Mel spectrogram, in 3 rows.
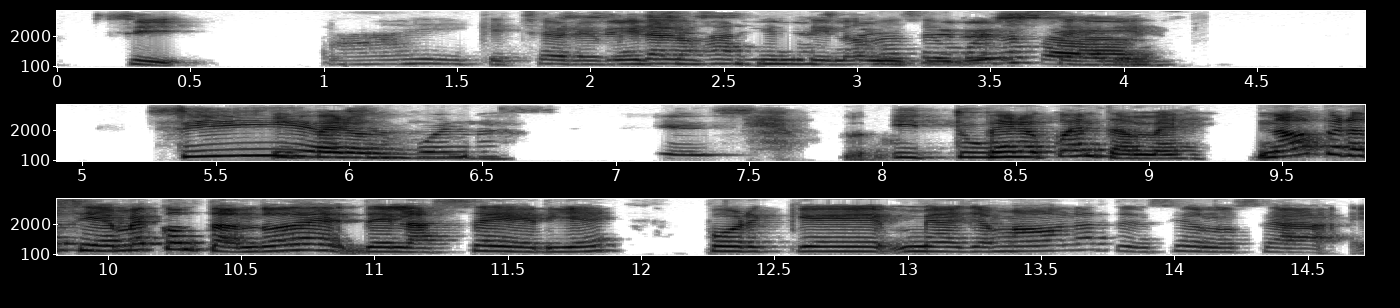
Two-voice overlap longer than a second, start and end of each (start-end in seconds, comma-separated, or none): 1.8-4.2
